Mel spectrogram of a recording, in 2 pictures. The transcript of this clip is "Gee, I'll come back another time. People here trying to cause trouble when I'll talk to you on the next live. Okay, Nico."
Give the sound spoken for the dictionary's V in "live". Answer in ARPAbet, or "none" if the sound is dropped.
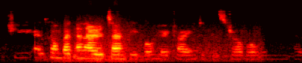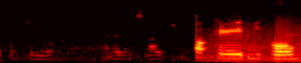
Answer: none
